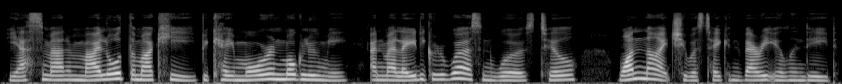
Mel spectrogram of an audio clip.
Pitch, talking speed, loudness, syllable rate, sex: 205 Hz, 190 wpm, -18 LUFS, 5.1 syllables/s, female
